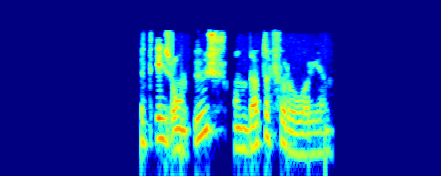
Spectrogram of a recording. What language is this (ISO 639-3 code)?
fry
